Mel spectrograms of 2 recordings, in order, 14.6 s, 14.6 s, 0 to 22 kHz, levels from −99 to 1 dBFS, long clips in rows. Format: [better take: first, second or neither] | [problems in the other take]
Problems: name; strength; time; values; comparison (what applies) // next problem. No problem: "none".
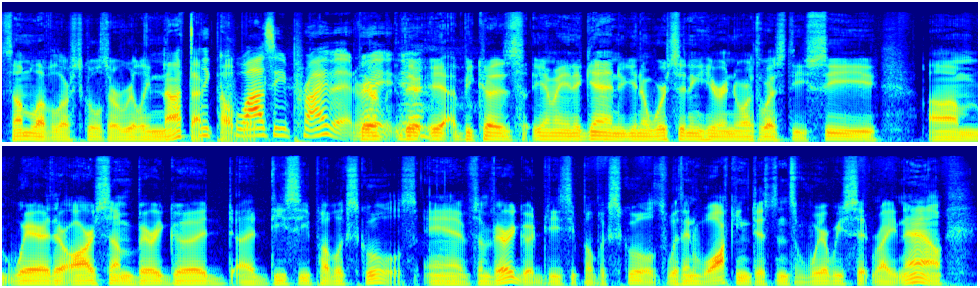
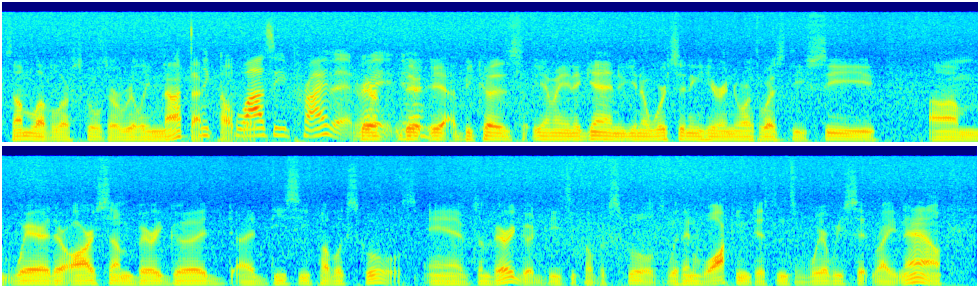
first | hiss; noticeable; throughout; 10 dB below the speech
